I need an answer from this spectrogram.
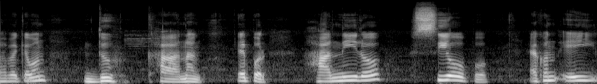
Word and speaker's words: দুঃখানাং: আমাদের বিসর্গ আছে আমাদের উষ্ণ ছাড়তে হবে সেজন্য উচ্চারণটা হবে কেমন দুঃখানাং এরপর হানির সিওপ এখন এই উচ্চারণটা আমরা এভাবে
